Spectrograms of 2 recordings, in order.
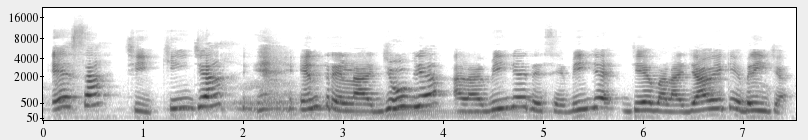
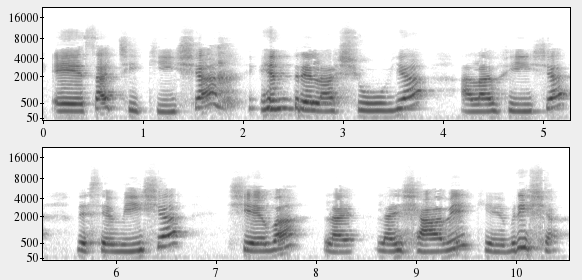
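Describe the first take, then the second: First: It is said in the speaker's usual, non-Argentine accent. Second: It is said in an Argentine accent. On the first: "da maneira que eu já falo" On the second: "com o sotaque argentino"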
